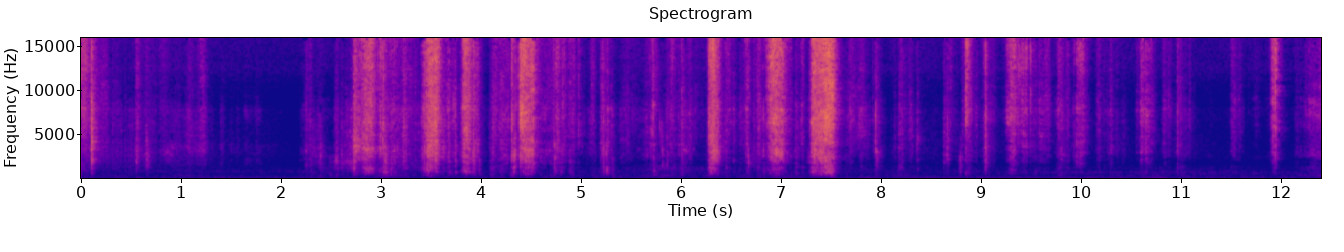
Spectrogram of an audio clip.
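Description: Paper for a junk journal being torn and handled at close range, a quiet run of short crisp rips and rustles coming in uneven bursts, with no talking.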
